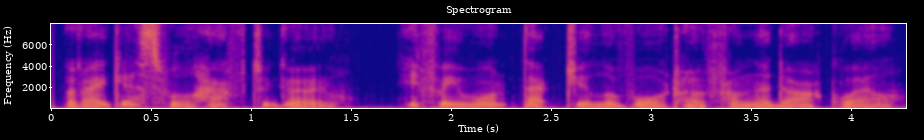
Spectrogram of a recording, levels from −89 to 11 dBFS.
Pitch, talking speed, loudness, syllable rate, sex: 210 Hz, 250 wpm, -18 LUFS, 4.9 syllables/s, female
